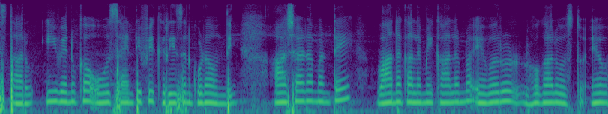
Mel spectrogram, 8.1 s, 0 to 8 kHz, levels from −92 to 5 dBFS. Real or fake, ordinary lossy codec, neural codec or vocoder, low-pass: real; none; none; 7.2 kHz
